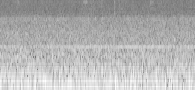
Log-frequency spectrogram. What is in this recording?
Sound effects > Other mechanisms, engines, machines
Ventilation Ambience
Recorded the sound of my home's ventilation system using my computer. It's not a perfectly seamless loop though so keep that in mind.
ac, air-conditioner, ambience, bathroom, facility, factory, fan, industrial, ventilation, ventilator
